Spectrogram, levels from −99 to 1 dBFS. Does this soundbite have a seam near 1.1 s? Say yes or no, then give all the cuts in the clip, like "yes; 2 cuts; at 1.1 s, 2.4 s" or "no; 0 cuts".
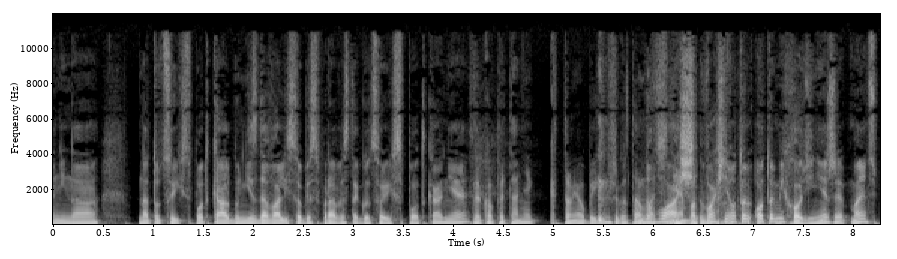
no; 1 cut; at 6.4 s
